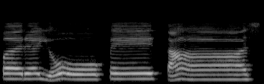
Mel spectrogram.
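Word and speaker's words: परयोपेताः: Per, complete pronunciation. It is not par. It is parayopetas. Ta we have to prolong and then the visarga sound partial sa. Parayopetas.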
